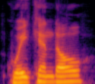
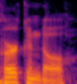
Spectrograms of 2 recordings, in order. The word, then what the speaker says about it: Kirkendall: So if you look how it's spelled, you will say Quakendall, but it's actually Hmm. Kirkendall.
